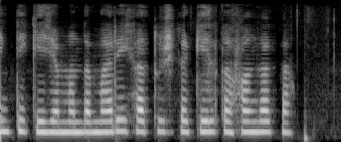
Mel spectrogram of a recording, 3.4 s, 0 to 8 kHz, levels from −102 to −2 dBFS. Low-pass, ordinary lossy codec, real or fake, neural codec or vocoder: 7.2 kHz; AAC, 32 kbps; fake; codec, 16 kHz, 4 kbps, FunCodec, trained on Chinese and English, 50 frames a second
